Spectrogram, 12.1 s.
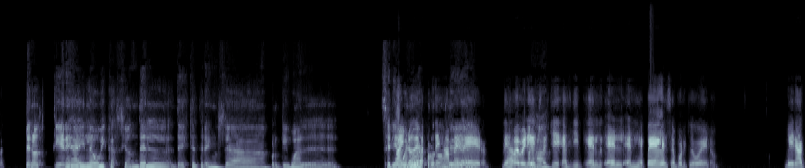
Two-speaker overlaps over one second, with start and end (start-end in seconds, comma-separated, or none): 5.9-7.2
